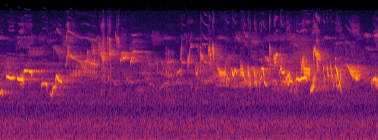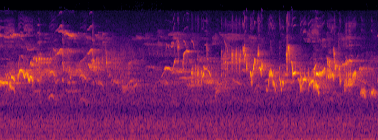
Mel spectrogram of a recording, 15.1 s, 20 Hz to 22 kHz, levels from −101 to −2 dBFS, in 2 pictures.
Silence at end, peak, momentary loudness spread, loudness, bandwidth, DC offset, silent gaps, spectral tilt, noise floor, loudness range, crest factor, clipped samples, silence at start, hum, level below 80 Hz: 0 s; -6 dBFS; 19 LU; -24 LUFS; 16.5 kHz; under 0.1%; none; 1.5 dB/octave; -50 dBFS; 11 LU; 20 dB; under 0.1%; 0 s; none; -60 dBFS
